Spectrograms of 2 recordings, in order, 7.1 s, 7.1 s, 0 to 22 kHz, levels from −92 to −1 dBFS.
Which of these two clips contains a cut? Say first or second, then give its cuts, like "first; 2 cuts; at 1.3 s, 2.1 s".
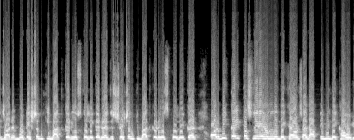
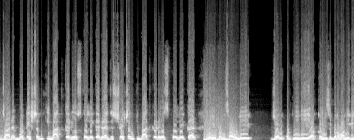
second; 1 cut; at 4.0 s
